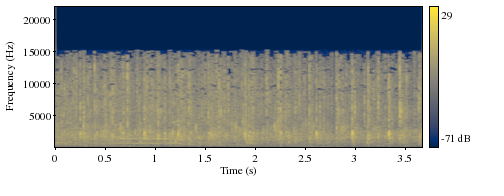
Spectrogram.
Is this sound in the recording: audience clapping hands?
yes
